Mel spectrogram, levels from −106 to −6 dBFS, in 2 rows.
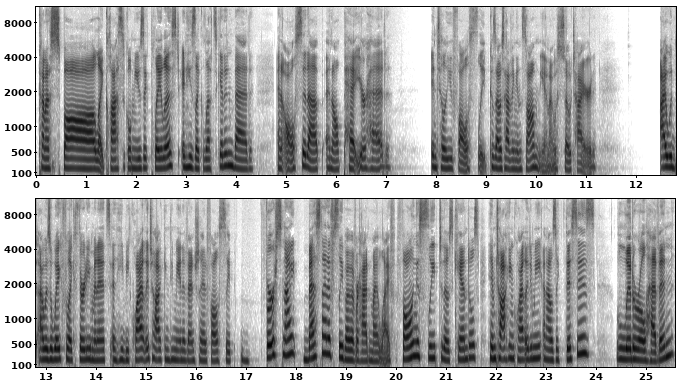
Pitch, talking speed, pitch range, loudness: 200 Hz, 205 wpm, 185-215 Hz, -20 LUFS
